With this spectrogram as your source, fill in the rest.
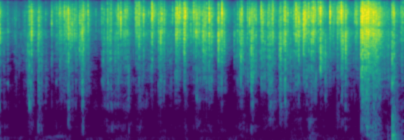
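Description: Crinkly plastic wrappers of trading card packs being torn and crumpled open by hand, a steady run of close, loud crackling and ripping with a sharper tear near the end.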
